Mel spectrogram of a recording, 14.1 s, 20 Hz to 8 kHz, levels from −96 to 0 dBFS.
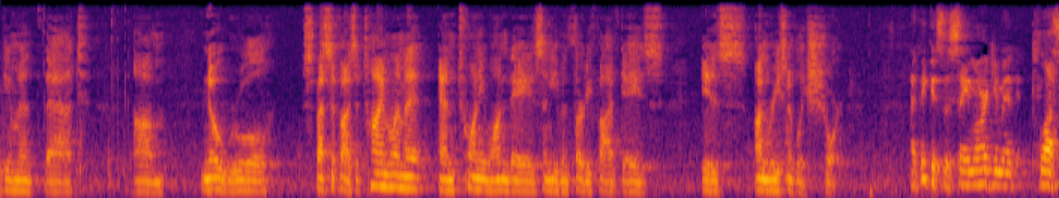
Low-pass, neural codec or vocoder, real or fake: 7.2 kHz; none; real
